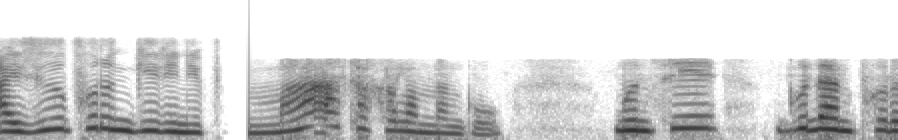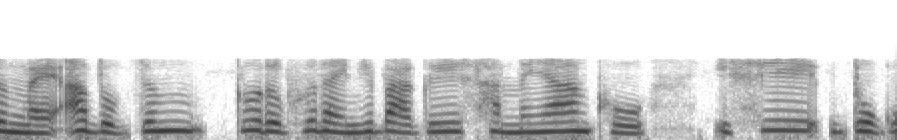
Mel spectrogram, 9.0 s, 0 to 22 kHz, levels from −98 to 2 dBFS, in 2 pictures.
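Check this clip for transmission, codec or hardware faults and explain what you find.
Two faults are audible, both starting early in the call.

Handover gap, 1.09 to 1.25 s: the call was passed between networks and no speech frames arrived for 160 ms. The speech dies away within a few tens of milliseconds and stays silent until the new link starts, so that stretch of speech is lost.

Fallback to narrowband, from 1.25 s to the end: after the handover the call dropped from HD Voice to an older narrowband codec, which fits GSM full rate. Nothing above 4 kHz remains, so the speech turns duller and rougher than in the clean wideband opening.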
